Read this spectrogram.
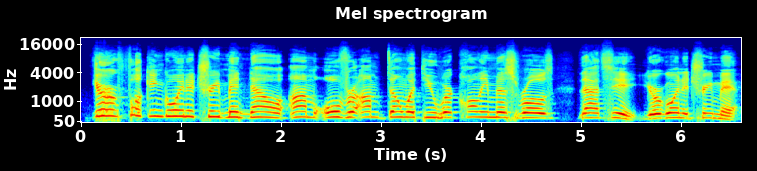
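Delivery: an aunt at the end of her rope, laying down the law; furious aunt. Retold or imitated. Aunt ordering her addicted nephew into treatment, furious. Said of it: "she's like".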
